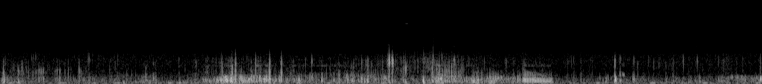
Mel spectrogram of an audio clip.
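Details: Stomach growling (borborygmi), attributed to hunger.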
